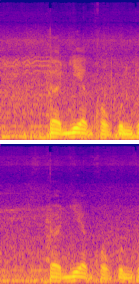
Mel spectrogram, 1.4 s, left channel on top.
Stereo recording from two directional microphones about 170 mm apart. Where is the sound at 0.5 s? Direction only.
55° left (ahead or behind).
